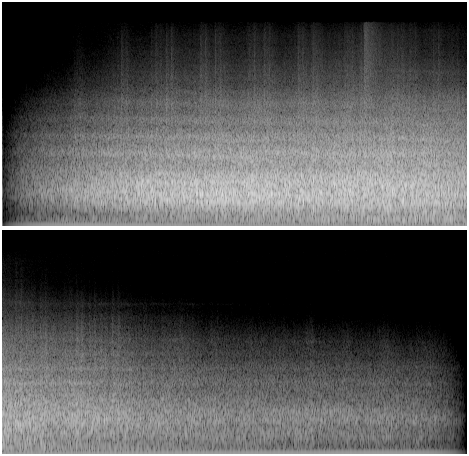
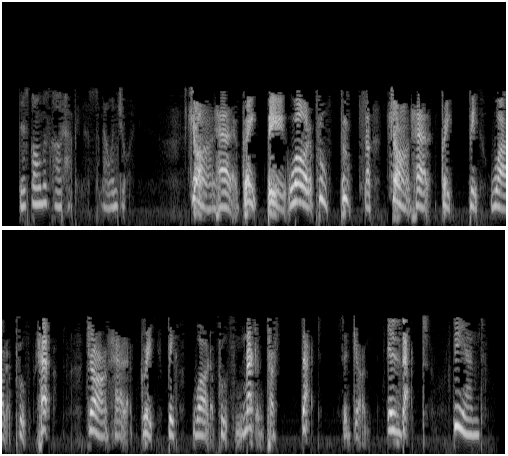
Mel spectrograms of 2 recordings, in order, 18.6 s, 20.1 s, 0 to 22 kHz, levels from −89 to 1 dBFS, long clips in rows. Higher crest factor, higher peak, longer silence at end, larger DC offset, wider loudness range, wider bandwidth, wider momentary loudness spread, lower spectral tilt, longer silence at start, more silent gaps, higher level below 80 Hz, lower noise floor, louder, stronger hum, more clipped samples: about the same, 18 dB vs 22 dB; about the same, 0 dBFS vs -2 dBFS; second, 0 s vs 0.5 s; first, 0.9% vs under 0.1%; first, 21 LU vs 6 LU; first, 15 kHz vs 5.4 kHz; first, 21 LU vs 18 LU; about the same, -6 dB/octave vs -5.5 dB/octave; second, 0 s vs 0.35 s; neither; first, -42 dBFS vs -64 dBFS; second, -49 dBFS vs -70 dBFS; first, -17 LUFS vs -22 LUFS; neither; neither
